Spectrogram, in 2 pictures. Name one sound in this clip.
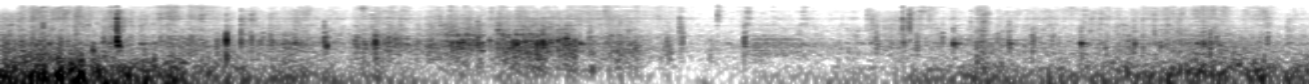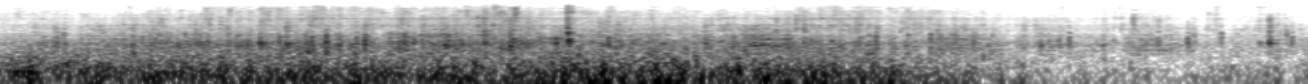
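A mountain bike rattles and clatters on rough ground.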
